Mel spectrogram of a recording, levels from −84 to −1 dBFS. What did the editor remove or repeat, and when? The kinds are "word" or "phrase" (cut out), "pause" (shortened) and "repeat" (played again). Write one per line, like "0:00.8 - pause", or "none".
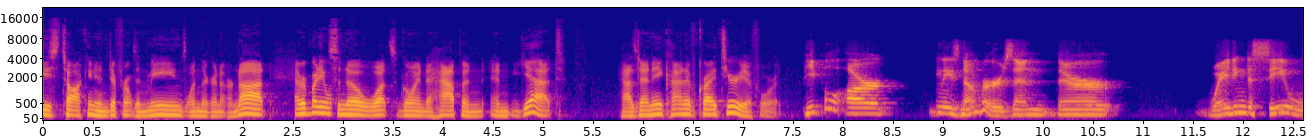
0:00.9 - word
0:01.4 - word
0:01.8 - word
0:02.9 - word
0:04.6 - word
0:05.9 - word
0:08.9 - word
